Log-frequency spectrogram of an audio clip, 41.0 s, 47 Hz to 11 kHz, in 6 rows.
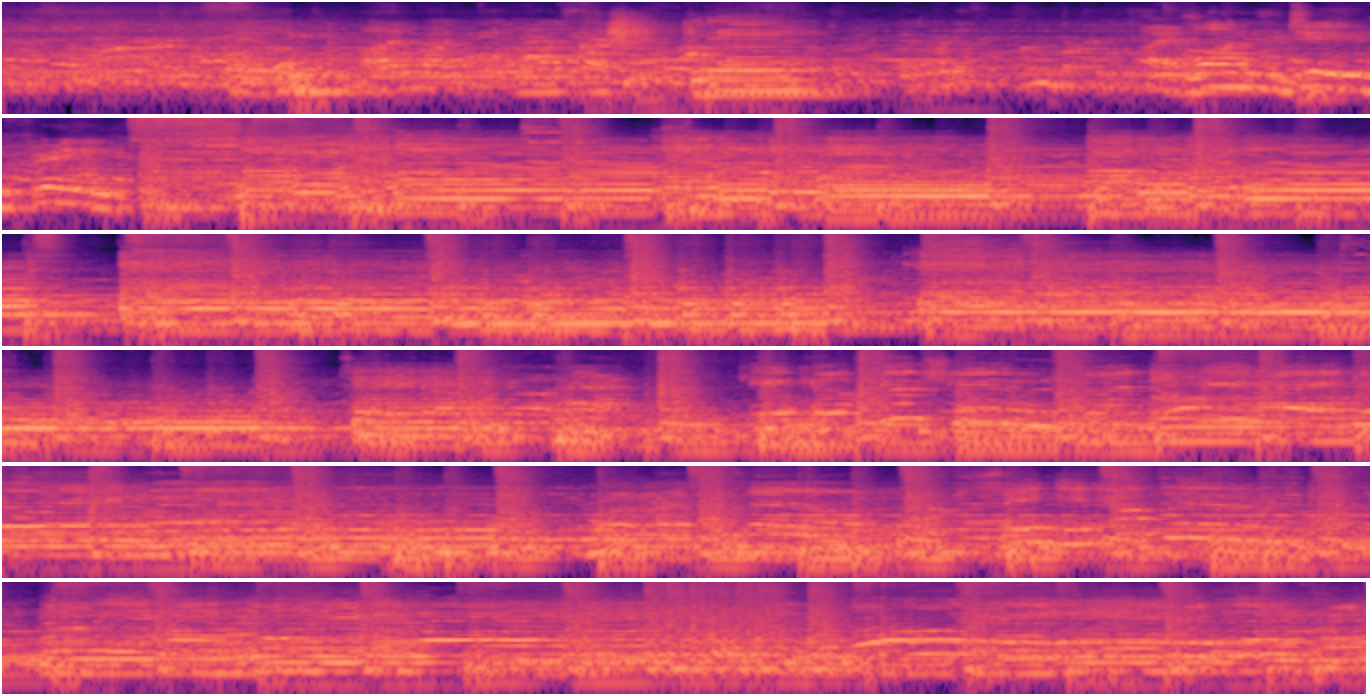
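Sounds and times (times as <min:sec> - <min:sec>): live rock band playing: 0:01.0 - 0:05.0, 0:06.5 - 0:41.0
man singing: 0:03.2 - 0:04.1, 0:22.2 - 0:41.0.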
